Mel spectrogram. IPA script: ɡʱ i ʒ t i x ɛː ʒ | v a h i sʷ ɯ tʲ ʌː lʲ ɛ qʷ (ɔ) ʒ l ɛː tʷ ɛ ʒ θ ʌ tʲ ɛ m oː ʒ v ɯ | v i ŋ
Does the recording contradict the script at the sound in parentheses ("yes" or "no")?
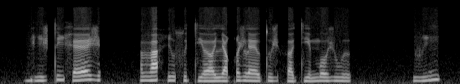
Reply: yes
